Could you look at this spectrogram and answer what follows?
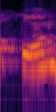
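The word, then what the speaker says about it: poem: इज द पोयम देखिए इसे हम दो तरीके से प्रोनाउंस करते हैं अक्सर हम जो इंडियंस है ज्यादातर पोयम ही बोलते हैं या फिर इसको पोम भी बोला जाता है तो आप दोनों तरीके से जो भी आपको सूटेबल लगे आप प्रोनाउंस कर सकते हो व्हाट इज द टाइटल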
